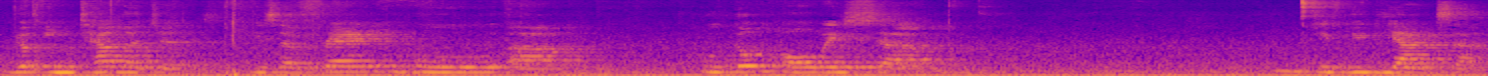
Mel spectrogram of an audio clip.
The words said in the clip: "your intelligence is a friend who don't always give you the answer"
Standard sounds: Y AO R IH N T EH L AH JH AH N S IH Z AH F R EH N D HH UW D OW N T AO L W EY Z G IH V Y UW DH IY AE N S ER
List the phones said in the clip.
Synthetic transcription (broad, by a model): Y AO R IH N T EH L AH JH AH N S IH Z AH F R EH N D HH UW D OW N T AO L W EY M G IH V Y UW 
